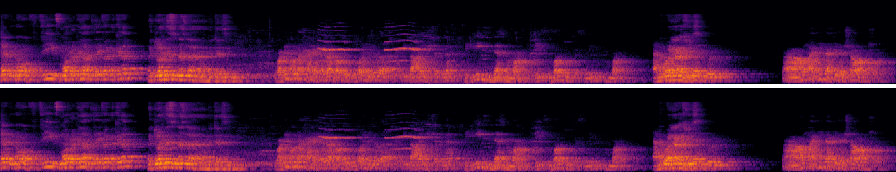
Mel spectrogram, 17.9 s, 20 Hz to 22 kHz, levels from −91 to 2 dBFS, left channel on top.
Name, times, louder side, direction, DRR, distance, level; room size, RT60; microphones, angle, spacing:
voice 1, 0.0-2.6 2.9-4.7 13.2-13.9, right 2 dB, 75° right, -8 dB, 0.5 m, -27 dB
sound 1, 3.7-12.2, left 3 dB, 80° left, 0.4 m, -45 dB
voice 2, 5.5-9.0 9.3-12.4 13.0-14.4 15.6-17.5, left 1 dB, 10° left, -11 dB, 0.3 m, -33 dB
2.7 x 2.2 x 2.4 m, 1.4 s
head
